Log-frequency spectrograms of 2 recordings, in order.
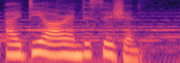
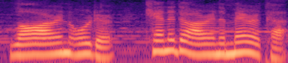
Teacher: In practically all dialects of British English, the word idea would generally be followed by an R sound when followed by another word beginning with a vowel. So for example, in saying, "It was his idea and decision," this would usually be pronounced Idear and decision.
